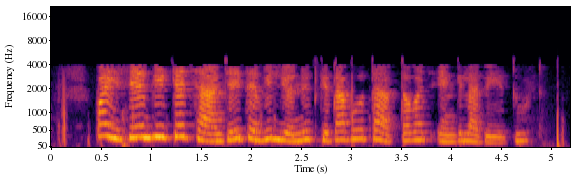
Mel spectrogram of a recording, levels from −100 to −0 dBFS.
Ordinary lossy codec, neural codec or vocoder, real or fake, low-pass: AAC, 16 kbps; none; real; 19.8 kHz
